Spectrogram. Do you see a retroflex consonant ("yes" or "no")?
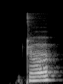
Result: yes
